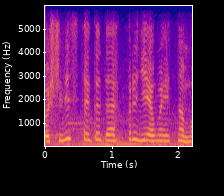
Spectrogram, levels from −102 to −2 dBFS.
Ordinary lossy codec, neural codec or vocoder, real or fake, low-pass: Opus, 16 kbps; codec, 16 kHz in and 24 kHz out, 1 kbps, XY-Tokenizer; fake; 5.4 kHz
